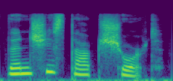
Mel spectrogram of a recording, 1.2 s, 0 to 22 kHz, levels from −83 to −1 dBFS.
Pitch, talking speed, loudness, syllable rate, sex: 255 Hz, 210 wpm, -15 LUFS, 5.0 syllables/s, female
